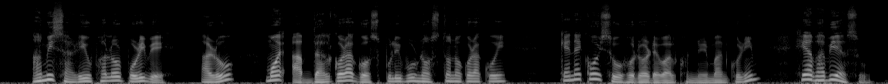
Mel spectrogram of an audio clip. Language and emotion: Assamese, fearful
